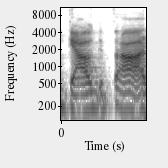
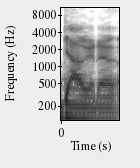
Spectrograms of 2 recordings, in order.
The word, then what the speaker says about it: Gal Gadot: fandango yeah i talked to the you know gal gadot and chris pine out there um and that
